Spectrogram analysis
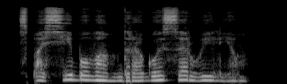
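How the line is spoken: Whispered to herself. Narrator (Russian): прошептала про себя

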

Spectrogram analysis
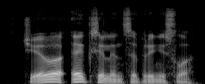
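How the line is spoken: Lazy question. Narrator (Russian): лениво поинтересовался парень, сидящий в будке КПП

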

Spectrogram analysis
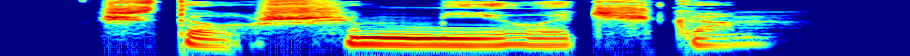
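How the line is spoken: Ominous drawl. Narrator (Russian): зловеще протянул док

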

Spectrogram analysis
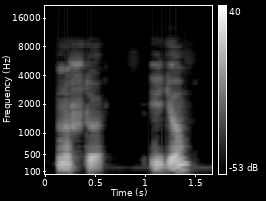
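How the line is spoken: Plain question. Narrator (Russian): спросил я

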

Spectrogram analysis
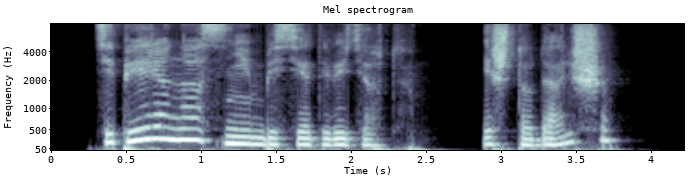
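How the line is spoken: Sighing. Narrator (Russian): вздохнула Воронцова

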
